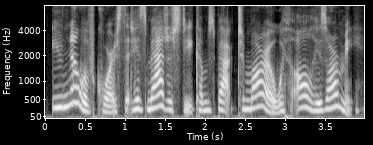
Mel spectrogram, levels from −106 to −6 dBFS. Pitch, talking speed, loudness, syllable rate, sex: 250 Hz, 225 wpm, -18 LUFS, 5.5 syllables/s, female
